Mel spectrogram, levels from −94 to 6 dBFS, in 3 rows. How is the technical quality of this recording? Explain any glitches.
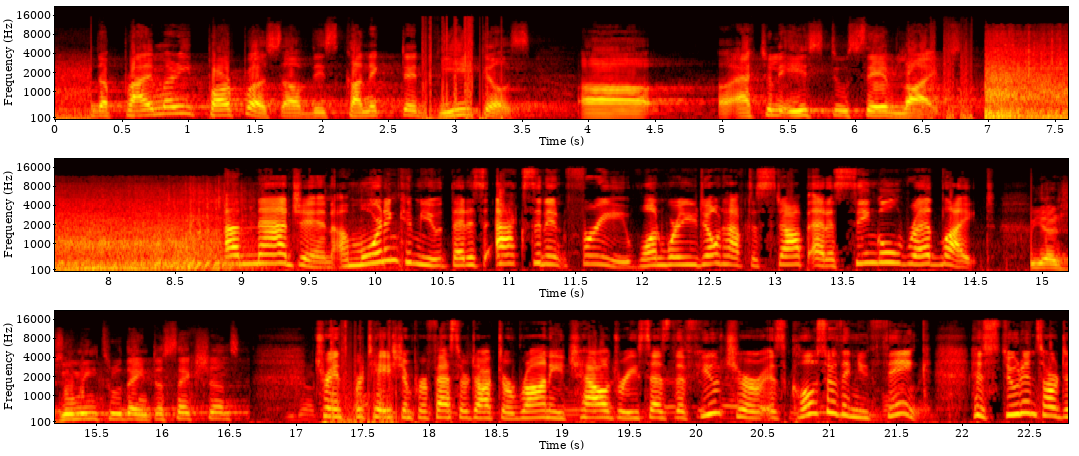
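The recording has three bursts of loose connector crackle: 2.75 to 3.35 s, 6.56 to 6.87 s, and 17.26 to 17.75 s. A worn or dirty contact in the signal path is making and breaking intermittently, so the audio is chopped on and off many times in quick succession, with pops wherever a DC offset jumps. Each event is an irregular, scratchy crackle lasting roughly 0.3 to 0.6 s.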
